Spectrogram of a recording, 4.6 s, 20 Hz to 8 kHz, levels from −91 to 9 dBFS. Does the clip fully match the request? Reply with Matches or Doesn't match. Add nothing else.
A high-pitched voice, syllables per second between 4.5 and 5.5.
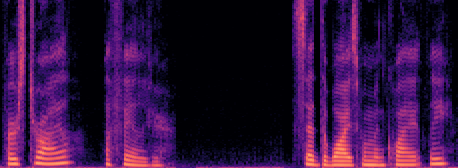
Doesn't match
